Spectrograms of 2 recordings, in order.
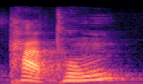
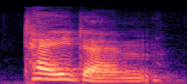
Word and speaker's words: Tatum: pues decir chanin tatum pero no es tatum es chanin teem chanin t sabías pronunciar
